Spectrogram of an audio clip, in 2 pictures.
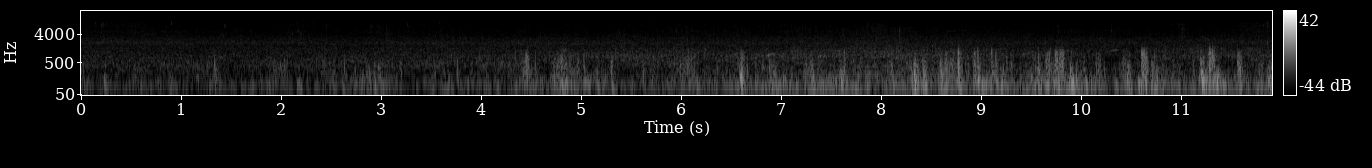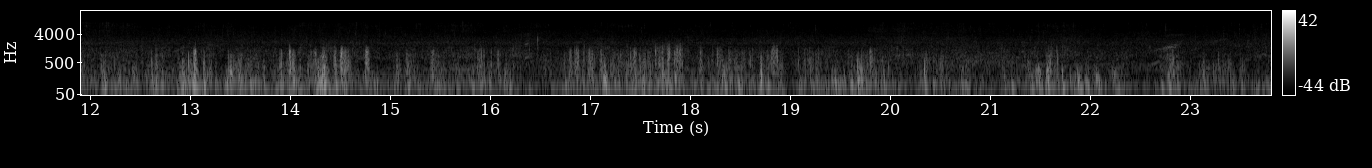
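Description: Sea wind buffeting the microphone in gusts, faint at first and growing stronger from about four seconds in.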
